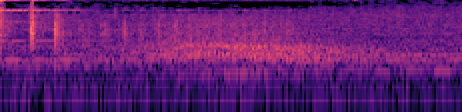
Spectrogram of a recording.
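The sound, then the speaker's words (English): A quarter that had been stood on edge all day is knocked over on a hard counter with a couple of quick clicks, then keeps up a steady metallic whirring ring as it spins, with no one talking. “I had that other quarter standing up all day, and nobody knocked it over till now.”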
